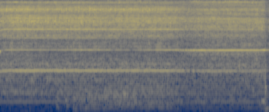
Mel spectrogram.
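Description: Cordless drill with a diamond tile bit boring a drainage hole through the base of a porous planter bowl. The motor runs at a steady full speed, a constant high whine over the gritty grinding of the bit cutting the material.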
